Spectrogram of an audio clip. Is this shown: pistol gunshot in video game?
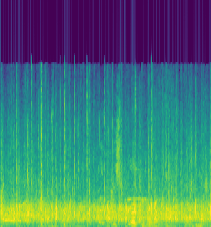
no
